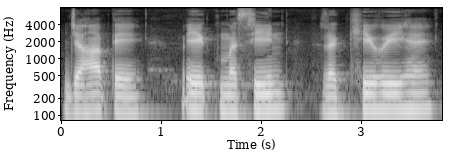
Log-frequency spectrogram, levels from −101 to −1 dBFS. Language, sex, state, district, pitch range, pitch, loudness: Hindi, male, Uttar Pradesh, Lucknow, 110-120 Hz, 120 Hz, -18 LUFS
